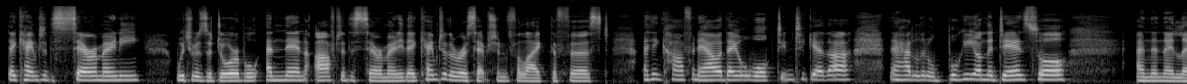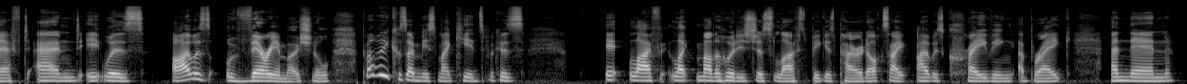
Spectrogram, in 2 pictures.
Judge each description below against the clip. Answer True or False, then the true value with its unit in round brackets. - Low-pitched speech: False (175 Hz)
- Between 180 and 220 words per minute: True (190 wpm)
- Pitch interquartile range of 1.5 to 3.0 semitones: False (3.9 semitones)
